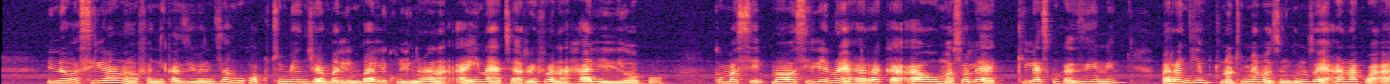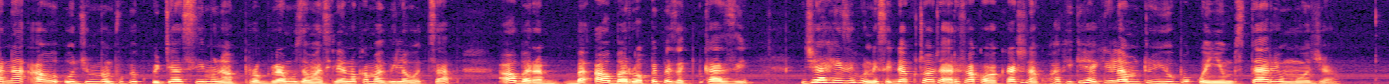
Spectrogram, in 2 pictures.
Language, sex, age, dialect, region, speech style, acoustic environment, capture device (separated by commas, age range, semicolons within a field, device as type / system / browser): Swahili, female, 25-34, Kenya - Nairobi Sheng-influenced, Kenya, relaxed, silence, desktop / Windows / Chrome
